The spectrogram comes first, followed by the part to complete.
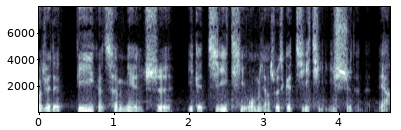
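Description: A man speaks at a fairly quick pace. The sound is dry and close, with no echo. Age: young. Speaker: psychotherapist. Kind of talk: interview. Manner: articulate and well-organized.

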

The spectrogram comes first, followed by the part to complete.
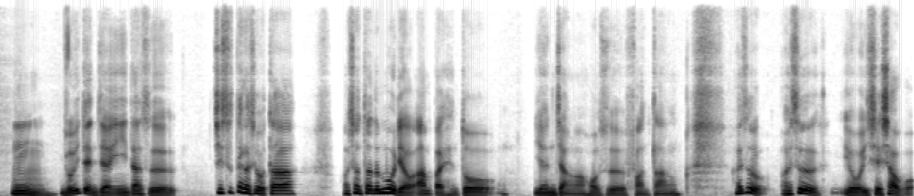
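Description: Recorded very cleanly against a silent background, a man with a fairly high pitch speaks at a fairly slow pace, with long, frequent pauses and very wide pitch swings. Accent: slight Japanese. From Japan. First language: Japanese (speaking Chinese). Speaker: journalist. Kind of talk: interview.

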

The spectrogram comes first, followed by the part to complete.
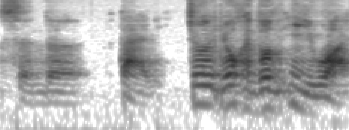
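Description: A man speaking at a moderate pace. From Taiwan, Taipei. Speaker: financial broker. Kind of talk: interview. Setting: video call.

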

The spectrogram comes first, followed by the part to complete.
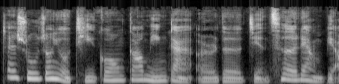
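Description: Recorded very cleanly against a silent background, with a dry, close sound with no echo, a woman of medium pitch makes very wide pitch swings. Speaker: parenting podcast host. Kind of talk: book review monologue.

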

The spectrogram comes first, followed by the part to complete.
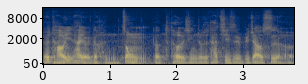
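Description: Speech with fairly even intonation carries audible echo from the room. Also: man. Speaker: ceramic artist and pottery teacher. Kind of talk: casual interview.

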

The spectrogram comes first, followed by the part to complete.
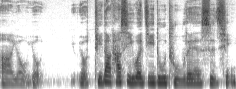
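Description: In a very clean recording with a silent background, a woman with a plain, everyday voice speaks at a fairly low pitch and moderate pace, her pitch varying in an ordinary way. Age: 30s. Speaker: podcast guest. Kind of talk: personal storytelling.

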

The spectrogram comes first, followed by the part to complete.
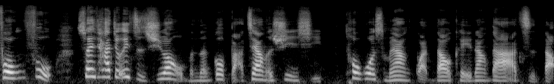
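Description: Heard dry and close with no echo, a woman uses a raised, projected voice, her bright, sharp tone swinging very widely in pitch. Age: 50s. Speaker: nonprofit foundation executive director. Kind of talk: interview.

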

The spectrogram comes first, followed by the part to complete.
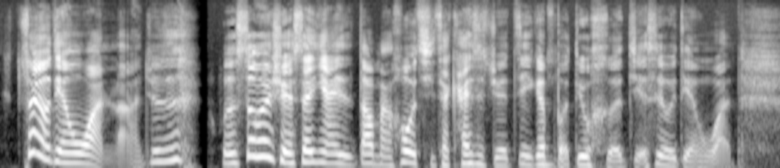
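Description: Speaking very fast with a slight Taiwanese accent, a medium-pitched woman swings her pitch very widely, with vocal fry, on a very clean recording with a silent background. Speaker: podcast host, sociology student. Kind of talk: casual monologue.

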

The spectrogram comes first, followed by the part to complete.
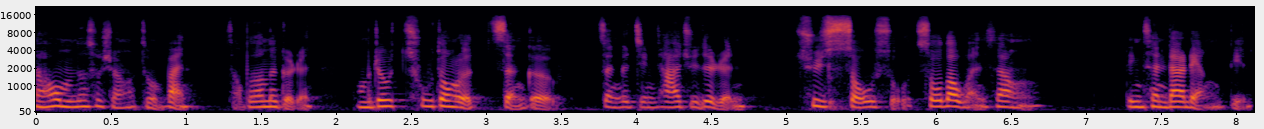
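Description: A woman's somewhat breathy, fairly high voice at a fairly quick pace with fairly even intonation. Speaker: police officer. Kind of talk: casual chat.

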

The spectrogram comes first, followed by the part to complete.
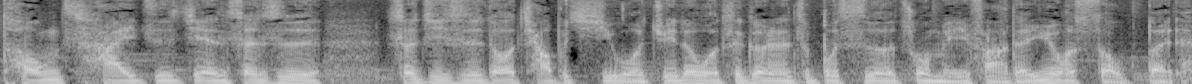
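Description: A man's very deep, low voice with fairly even intonation and very even loudness, amid noticeable background noise. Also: fairly quick pace. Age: 40s. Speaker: hairstylist. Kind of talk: interview.

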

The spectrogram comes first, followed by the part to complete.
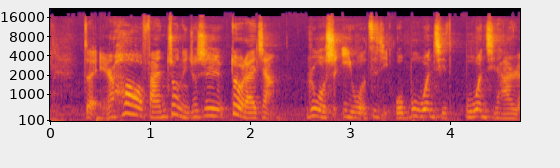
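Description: A woman in a Taiwanese accent talks at a very fast pace and medium pitch with lively intonation, amid audible room echo and music in the background. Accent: Taiwanese Mandarin. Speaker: university student and jump rope coach. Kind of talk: casual chat.

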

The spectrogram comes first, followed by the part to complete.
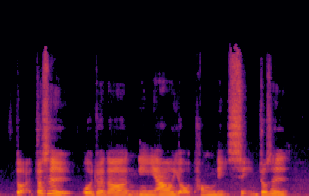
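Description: Using a normal speaking voice, a woman talks at a fairly high pitch with lively intonation. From Matsu, Taiwan. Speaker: YouTuber and content creator. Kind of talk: casual interview.

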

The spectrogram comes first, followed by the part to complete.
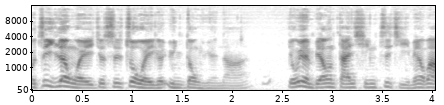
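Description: Talking at a very fast pace, a man with a fairly high pitch uses lively intonation and sounds somewhat breathy. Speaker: track athlete and running coach. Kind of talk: casual chat.

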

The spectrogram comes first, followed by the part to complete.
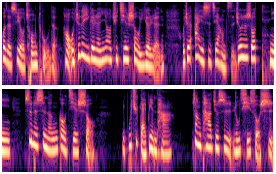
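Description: A woman talks at a fairly quick pace with a medium pitch. Her voice moves in very wide pitch swings. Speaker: civic and environmental activist. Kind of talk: casual interview. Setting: remote call.

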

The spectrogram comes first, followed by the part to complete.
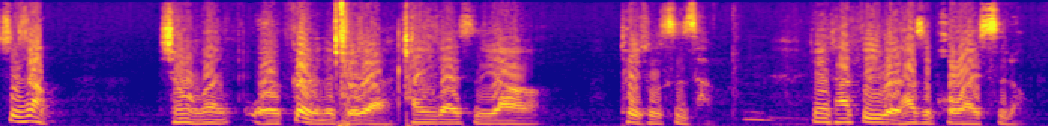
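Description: A man with a fairly low voice and ordinary pitch variation speaks at a fairly quick pace, leaving long, frequent pauses, over noticeable background noise. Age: 60s. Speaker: real estate association chairman. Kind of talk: casual chat. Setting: livestream.

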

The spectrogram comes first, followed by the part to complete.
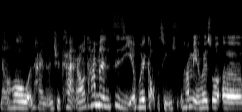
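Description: Very fast talk from a woman at a medium pitch. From Taiwan. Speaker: overseas contributor. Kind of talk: casual chat. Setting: remote call.

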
